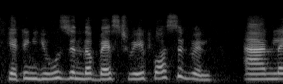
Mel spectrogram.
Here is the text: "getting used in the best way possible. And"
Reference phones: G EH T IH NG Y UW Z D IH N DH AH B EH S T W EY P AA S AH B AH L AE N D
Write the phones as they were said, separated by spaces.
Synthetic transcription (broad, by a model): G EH T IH NG Y UW Z D IH N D AH B EH S T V EY P AA S AH B AH L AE N D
